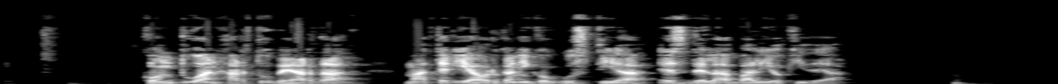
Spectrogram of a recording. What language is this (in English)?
Basque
